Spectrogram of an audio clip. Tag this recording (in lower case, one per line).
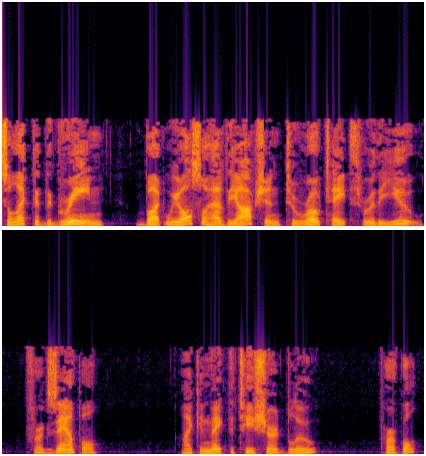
speech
